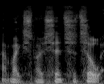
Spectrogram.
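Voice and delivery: ordinary talk

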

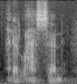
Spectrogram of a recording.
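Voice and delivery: ordinary delivery

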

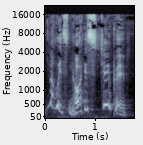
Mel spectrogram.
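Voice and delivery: high-pitched, indignant squawk; mock incredulous. Preacher rebutting the religious readers, mock incredulous. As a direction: protest in comic disbelief. Mock outburst against pious reading.

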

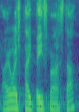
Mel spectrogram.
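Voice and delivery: normal talking voice

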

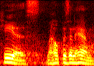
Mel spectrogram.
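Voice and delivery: softly voiced peaceful self-talk before sleep; calm inner reassurance. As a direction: talk yourself down gently, at peace.

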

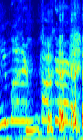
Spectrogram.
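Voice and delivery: high, slow yell through laughter; laughing yell. Retold or imitated. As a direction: scream it while cracking up. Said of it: "like, like".

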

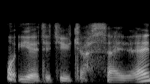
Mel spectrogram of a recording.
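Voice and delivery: normal talking voice

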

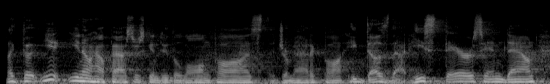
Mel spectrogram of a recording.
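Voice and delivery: normal talking voice

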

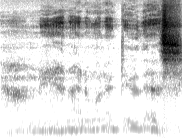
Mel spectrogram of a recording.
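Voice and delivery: whispered mock dread, rising high. Boy walking out into the hallway with teacher, whispered dread. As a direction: act out a small, reluctant whimper.

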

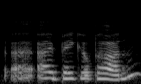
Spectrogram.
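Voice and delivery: politely puzzled, tentative question; doubtful. A narrator's reading. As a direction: ask it doubtfully, lifting the pitch. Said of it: "he said doubtfully".

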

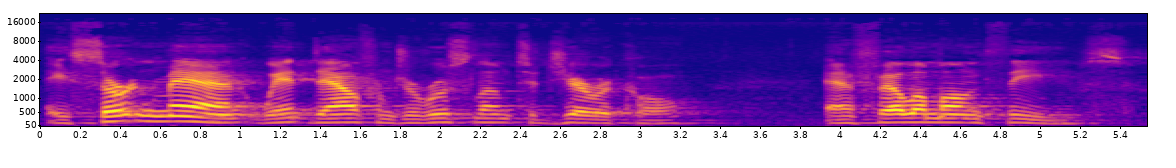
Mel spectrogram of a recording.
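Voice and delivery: slow, loud, rising Bible read; building sermon read; dramatic scripture reading. Acted. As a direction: paint the robbery for the church.

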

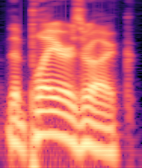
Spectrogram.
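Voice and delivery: ordinary talk, nothing marked

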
